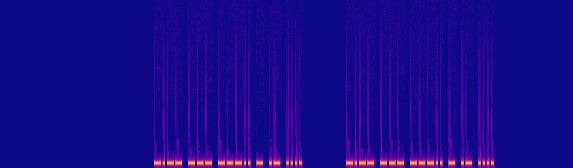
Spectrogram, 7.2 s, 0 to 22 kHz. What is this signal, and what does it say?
Morse code, heard as a keyed tone, about 46 wpm, 700 Hz. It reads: YO8TAH YO8TAH
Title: DXCC-100 Call Signs - 6 Characters - Repeated 2x - 45wpm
